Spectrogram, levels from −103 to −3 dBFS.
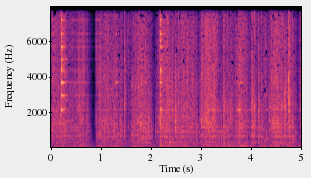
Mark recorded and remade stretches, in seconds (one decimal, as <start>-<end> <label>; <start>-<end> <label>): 0.0-0.4 recorded; 0.4-1.0 remade; 1.0-5.0 recorded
